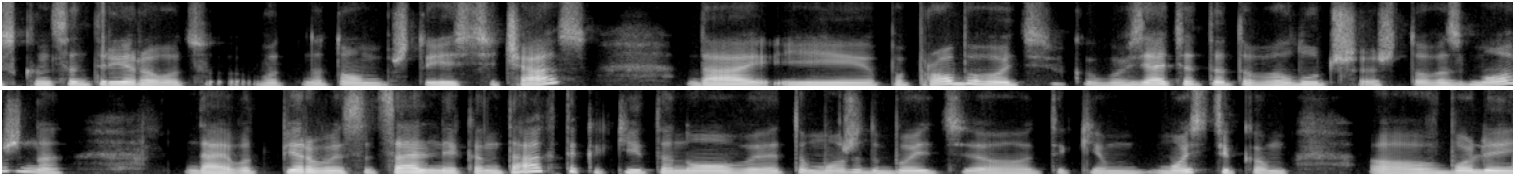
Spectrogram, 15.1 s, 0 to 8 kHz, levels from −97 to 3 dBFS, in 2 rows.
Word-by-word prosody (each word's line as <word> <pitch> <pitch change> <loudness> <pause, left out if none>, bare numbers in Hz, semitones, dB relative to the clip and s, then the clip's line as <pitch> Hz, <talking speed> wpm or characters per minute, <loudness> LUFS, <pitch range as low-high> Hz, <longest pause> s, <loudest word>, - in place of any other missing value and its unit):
сконцентрироваться 205 -4 0 0.2
вот 180 -2 -6
на 195 0 -5
том, 185 -3 -2
что 185 - -5
есть 195 -1 +1
сейчас, 365 +3 +1 0.5
да, - - +4
и 185 -1 +1
попробовать 210 +2 +1
как - - -8
бы 175 0 -4
взять 205 +5 +3
от 210 -2 -2
этого 185 -3 -1
лучшее, 190 0 -2
что 165 - -6
возможно. 195 - -1 0.6
Да, 185 -1 +3
и - - +4
вот 185 0 -1
1 210 -4 +4
социальные 200 -1 +3
контакты 230 - +1
какие-то 205 -3 -3
новые- 185 -3 +1
это 200 +2 -5
может 190 +1 -2
быть, 180 0 -1
э, 170 -2 -2
таким 175 -1 -7
мостиком, 185 -2 -1 0.4
а, 85 - +1
в 175 - -2
более 185 0 +4
190 Hz, 140 wpm, -21 LUFS, 180-205 Hz, 0.6 s, да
